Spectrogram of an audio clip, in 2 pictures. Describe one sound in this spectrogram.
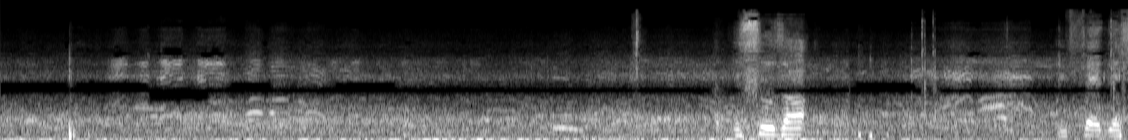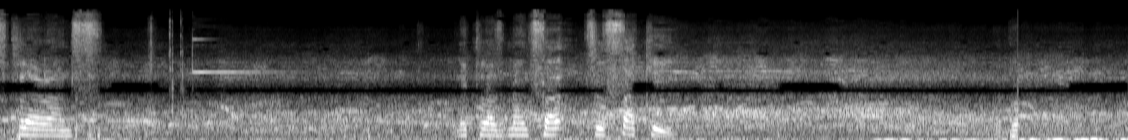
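A crowd murmurs and cheers in open stands.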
